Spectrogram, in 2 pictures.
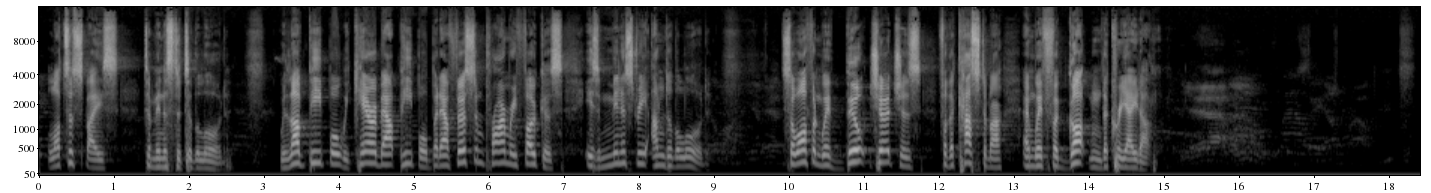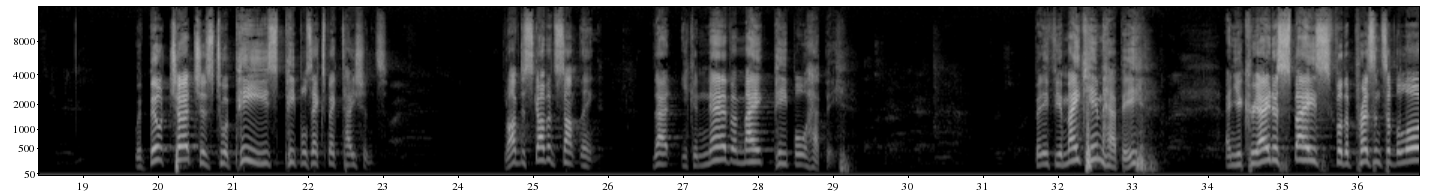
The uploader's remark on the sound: Originally recorded on 19th of November 2023 at Neuma Melbourne North location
